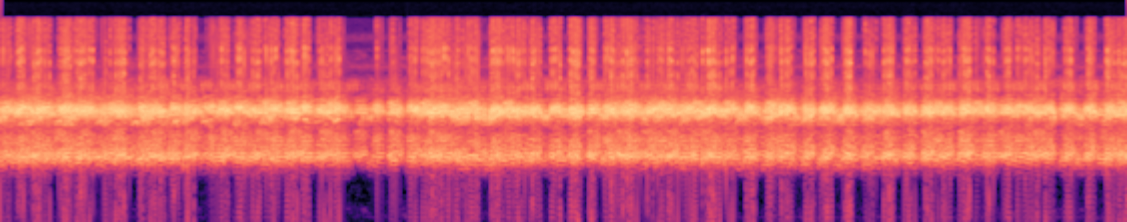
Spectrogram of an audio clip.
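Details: A chorus of frogs calling for partners after rain: dense rasping croaks over rapid clicking pulses, about two and a half per second, with a short lull near the start.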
